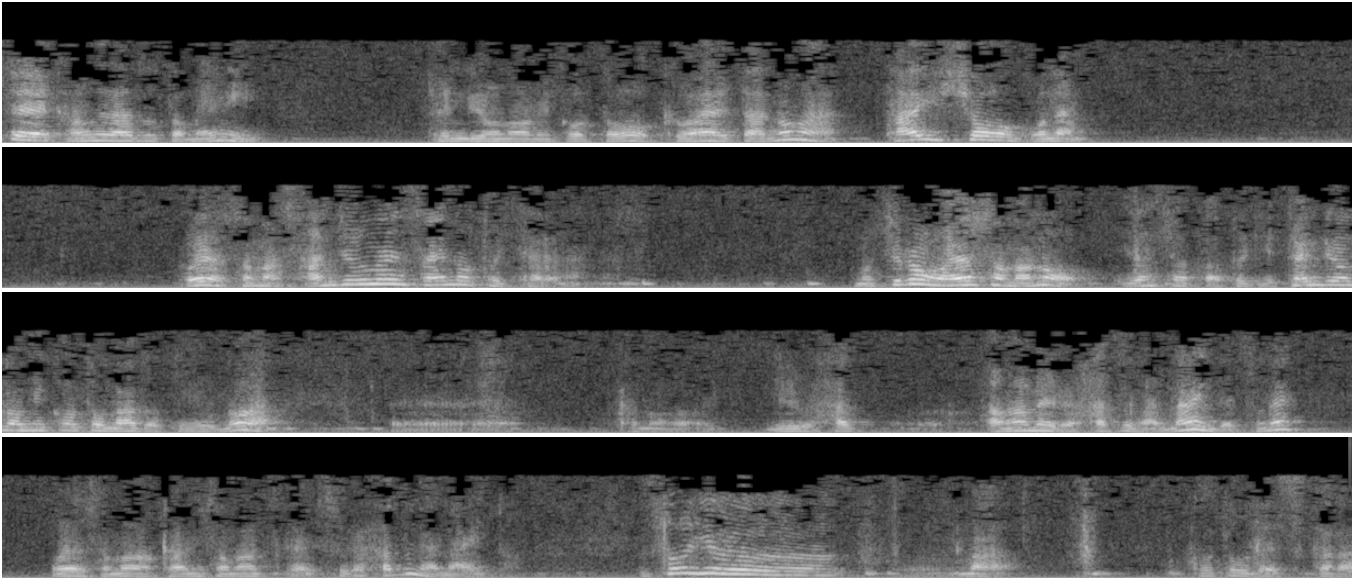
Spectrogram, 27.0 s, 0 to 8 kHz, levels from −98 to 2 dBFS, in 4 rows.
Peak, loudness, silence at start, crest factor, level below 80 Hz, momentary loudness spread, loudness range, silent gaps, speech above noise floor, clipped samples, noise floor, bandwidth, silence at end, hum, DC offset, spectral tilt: -2 dBFS; -22 LUFS; 0 s; 22 dB; -48 dBFS; 19 LU; 6 LU; none; 24 dB; under 0.1%; -46 dBFS; 6 kHz; 0 s; none; 1%; -8 dB/octave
